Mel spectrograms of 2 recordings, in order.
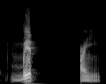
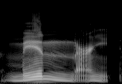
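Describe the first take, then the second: First: The n is cut off abruptly with a jerk. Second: The n is held briefly and released clearly. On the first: The speaker calls it wrong. "Tidak juga boleh dibaca mit ai. Itu bacaan menghentak" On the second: The speaker calls it right. "Namun dibaca min ai"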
